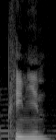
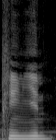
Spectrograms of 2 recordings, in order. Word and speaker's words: pinyin: sound if you like you can imagine this pronunciation as the EAN in the word mean a great word to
